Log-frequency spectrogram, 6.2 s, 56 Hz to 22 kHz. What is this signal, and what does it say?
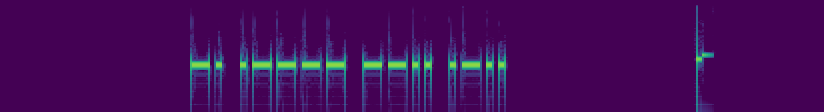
Morse code, heard as a keyed tone, about 23 wpm, 700 Hz. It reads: N1ZL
